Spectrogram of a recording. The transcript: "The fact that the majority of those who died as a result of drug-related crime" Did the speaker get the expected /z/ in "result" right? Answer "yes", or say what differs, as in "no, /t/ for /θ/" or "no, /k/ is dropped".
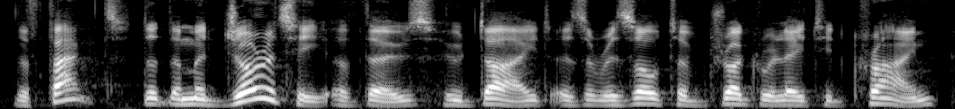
yes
